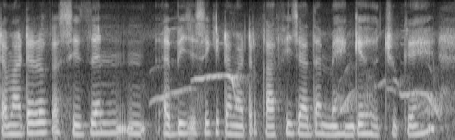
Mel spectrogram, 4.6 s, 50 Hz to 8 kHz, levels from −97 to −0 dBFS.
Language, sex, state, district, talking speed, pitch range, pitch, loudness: Hindi, female, Bihar, Kishanganj, 170 wpm, 180-210 Hz, 195 Hz, -19 LUFS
